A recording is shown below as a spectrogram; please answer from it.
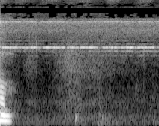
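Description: Outdoor insect background: a steady high-pitched whine with a faster pulsing chirr above it, continuing unchanged, and a small click about a second in.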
